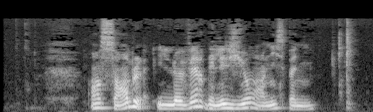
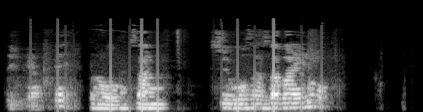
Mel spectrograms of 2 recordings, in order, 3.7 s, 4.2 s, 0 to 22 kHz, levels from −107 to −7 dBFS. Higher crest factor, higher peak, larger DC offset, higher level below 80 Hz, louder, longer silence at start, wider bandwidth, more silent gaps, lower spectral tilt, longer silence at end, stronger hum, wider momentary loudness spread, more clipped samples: about the same, 18 dB vs 20 dB; second, -6 dBFS vs 0 dBFS; neither; second, -62 dBFS vs -50 dBFS; about the same, -21 LUFS vs -20 LUFS; first, 0.5 s vs 0.1 s; about the same, 11.5 kHz vs 11 kHz; neither; second, -5 dB/octave vs -9 dB/octave; second, 0.2 s vs 0.95 s; neither; second, 14 LU vs 17 LU; neither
